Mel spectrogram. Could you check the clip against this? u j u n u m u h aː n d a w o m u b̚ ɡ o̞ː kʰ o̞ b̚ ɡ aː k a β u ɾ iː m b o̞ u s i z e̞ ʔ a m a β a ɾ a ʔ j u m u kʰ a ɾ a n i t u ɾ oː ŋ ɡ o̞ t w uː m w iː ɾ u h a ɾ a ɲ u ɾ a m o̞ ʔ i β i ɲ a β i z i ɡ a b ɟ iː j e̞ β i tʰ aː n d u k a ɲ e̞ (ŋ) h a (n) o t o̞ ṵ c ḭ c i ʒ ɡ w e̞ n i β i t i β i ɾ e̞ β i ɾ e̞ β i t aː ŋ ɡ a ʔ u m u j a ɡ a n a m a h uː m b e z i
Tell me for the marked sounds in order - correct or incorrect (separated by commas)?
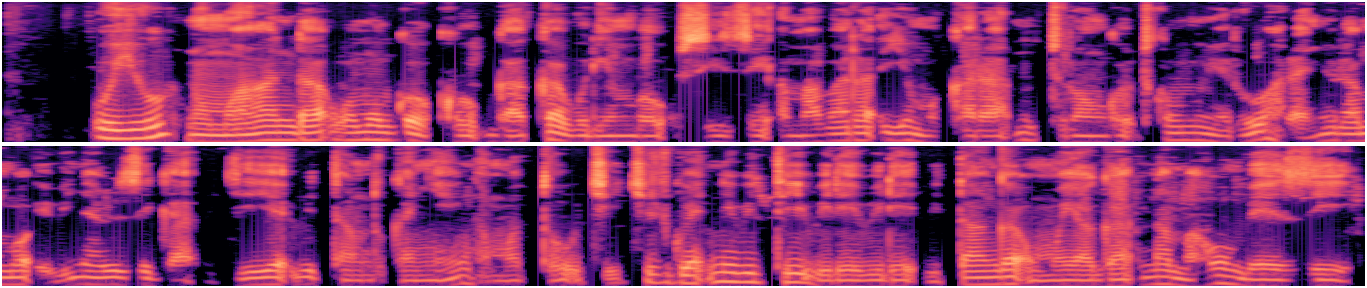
correct, incorrect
